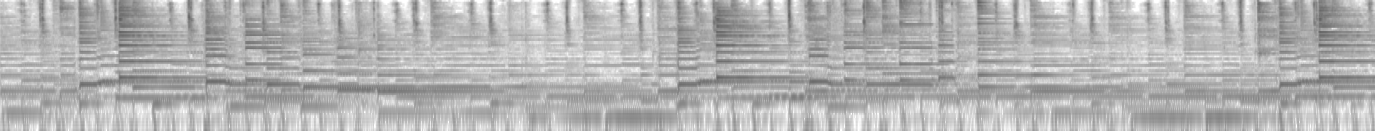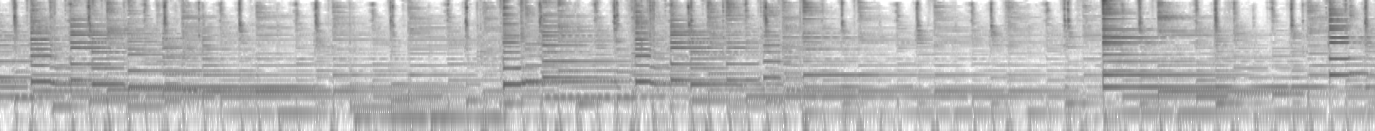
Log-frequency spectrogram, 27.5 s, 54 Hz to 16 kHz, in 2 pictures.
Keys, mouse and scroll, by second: 0.1 right click, 0.2 click, 0.6 click, 0.8 click, 0.8 middle click, 1.1 ctrl+right click, 1.4 right click, 1.6 middle click, 1.9 right click, 2.0 right click, 2.2 click, 3.2 middle click, 3.6 right click, 3.8 click, 4.4 middle click, 4.7 right click, 5.0 click, 5.3 click, 5.7 right click, 6.2 ctrl+right click, 6.3 click, 6.8 click, 7.2 click, 7.2 middle click, 7.6 right click, 7.8 click, 9.6 click, 9.9 click, 9.9 middle click, 10.6 middle click, 11.2 middle click, 11.2 ctrl+right click, 11.4 shift+right click, 11.5 right click, 11.9 click, 12.3 f, 12.3 click, 12.4 click, 13.1 click, 13.4 click, 14.1 click, 14.2 shift+f, 14.4 click, 15.8 click, 15.9 ctrl+right click, 16.1 shift+right click, 16.3 right click, 16.4 ctrl+right click, 16.5 shift+right click, 16.7 click, 17.1 click, 17.3 click, 17.5 f, 17.7 click, 18.5 click, 19.0 ctrl+right click, 19.1 right click, 19.2 click, 19.7 right click, 19.8 ctrl+right click, 20.0 shift+right click, 20.2 click, 22.1 middle click, 22.7 middle click, 22.9 ctrl+right click, 23.1 shift+right click, 23.2 right click, 23.4 click, 24.1 middle click, 24.2 f, 24.4 click, 25.2 click, 25.5 middle click, 26.0 ctrl+right click, 26.1 right click, 26.2 f, 26.3 click, 27.0 click, 27.2 middle click, 27.4 middle click.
